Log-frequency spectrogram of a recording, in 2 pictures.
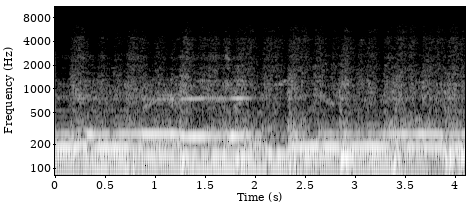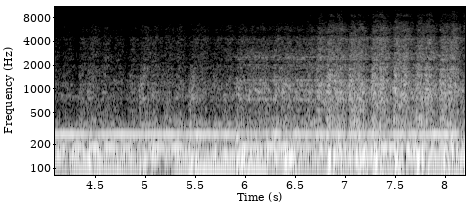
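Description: Live rock band playing an instrumental passage on electric guitars and drums, over a long held low note, the sound getting brighter near the end.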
